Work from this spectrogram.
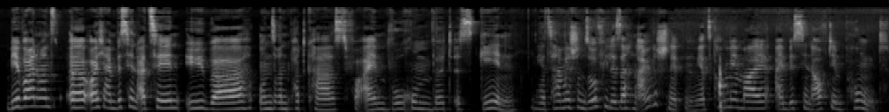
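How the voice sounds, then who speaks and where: Using a normal speaking voice, a woman with a fairly high pitch and ordinary pitch variation talks at a moderate pace with hardly any pauses. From Kassel, Germany. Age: 20s. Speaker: podcast co-host, life coach. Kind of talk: casual chat.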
